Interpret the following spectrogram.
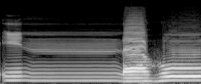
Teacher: pada lafal hu ada mad silah qasirah yang dimana hu-nya dipanjangkan sepanjang 2 harakat ditandai dengan ada waw kecil di samping hu itu, maka dinamakan dengan mad silah qasirah karena dia berkenaan dengan ha dhamir.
